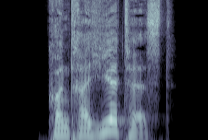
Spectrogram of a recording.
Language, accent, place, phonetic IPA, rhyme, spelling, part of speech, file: German, Germany, Berlin, [kɔntʁaˈhiːɐ̯təst], -iːɐ̯təst, kontrahiertest, verb, De-kontrahiertest.ogg
- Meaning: inflection of kontrahieren: 1. second-person singular preterite 2. second-person singular subjunctive II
